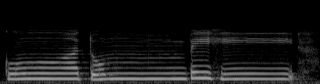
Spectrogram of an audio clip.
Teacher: میم ساکن کے بعد با آئے تو ہم غنہ اور اخفاء کے ساتھ پڑھیں گے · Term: اخفاء شفوی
